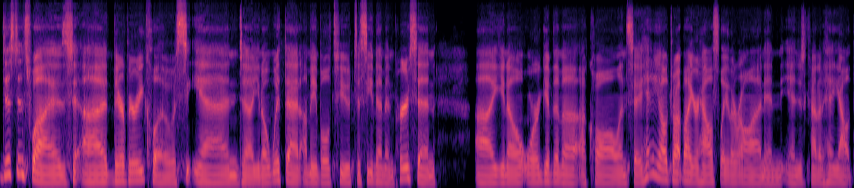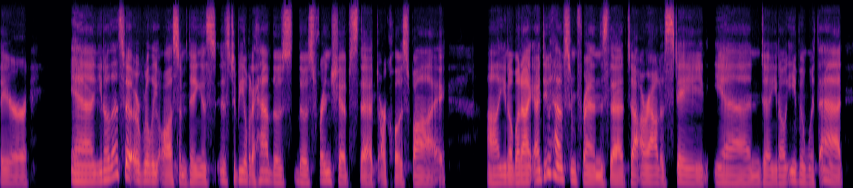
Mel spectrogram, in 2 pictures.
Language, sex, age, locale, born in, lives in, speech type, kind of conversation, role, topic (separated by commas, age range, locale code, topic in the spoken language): English, female, 45-49, en-US, United States, United States, conversation, unstructured, none, What do you think makes a friendship last over the years?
